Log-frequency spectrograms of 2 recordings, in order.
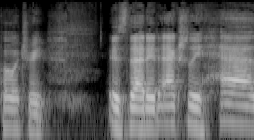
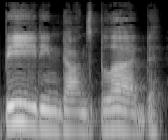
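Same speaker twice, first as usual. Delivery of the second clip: slow, louder reading that punches each beat; strong beats read; 4 dB louder, much slower than usual. Shown as a demonstration. Host reads the poem line to listeners, slow beats stressed. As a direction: read it slowly and hammer the two strong beats. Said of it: "So beating and blood".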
